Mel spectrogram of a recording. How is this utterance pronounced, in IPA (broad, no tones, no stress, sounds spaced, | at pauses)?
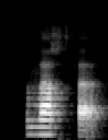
v a χ t͡sʼ a̰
